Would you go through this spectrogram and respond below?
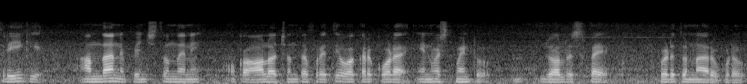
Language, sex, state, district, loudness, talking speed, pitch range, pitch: Telugu, male, Andhra Pradesh, Manyam, -19 LUFS, 105 wpm, 115-125 Hz, 120 Hz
